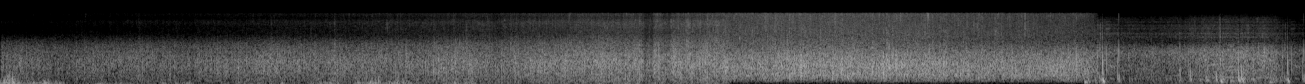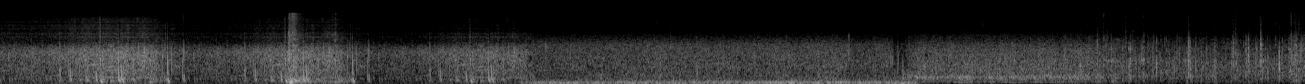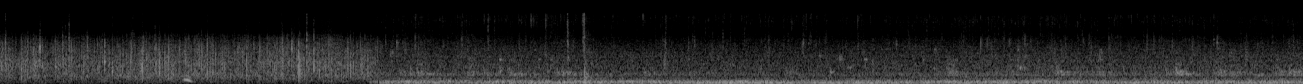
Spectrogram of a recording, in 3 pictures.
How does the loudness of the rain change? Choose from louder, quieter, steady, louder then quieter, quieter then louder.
quieter.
